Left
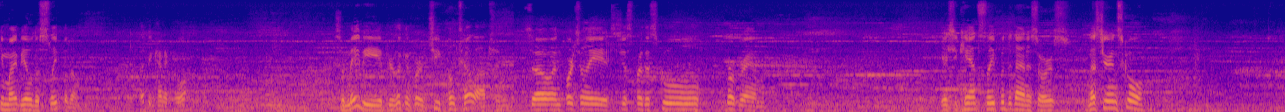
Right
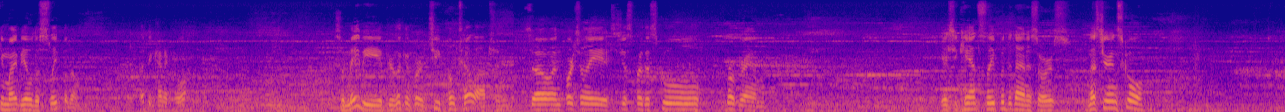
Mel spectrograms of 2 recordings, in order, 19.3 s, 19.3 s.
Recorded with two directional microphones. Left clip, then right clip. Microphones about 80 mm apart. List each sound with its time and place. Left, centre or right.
0.0 s speech: centre
5.1 s a man's voice: centre; by 11.3 s right
14.1 s speech: centre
